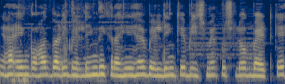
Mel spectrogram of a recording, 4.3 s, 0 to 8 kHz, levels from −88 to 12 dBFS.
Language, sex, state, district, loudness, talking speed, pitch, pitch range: Hindi, female, Chhattisgarh, Balrampur, -17 LUFS, 240 wpm, 220 Hz, 215-230 Hz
